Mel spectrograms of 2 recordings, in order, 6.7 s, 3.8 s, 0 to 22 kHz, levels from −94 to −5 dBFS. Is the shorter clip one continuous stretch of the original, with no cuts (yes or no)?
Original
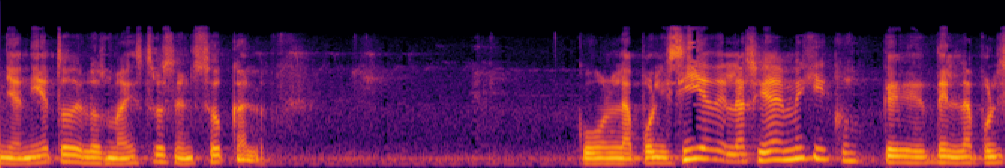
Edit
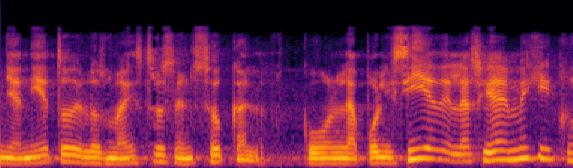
no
